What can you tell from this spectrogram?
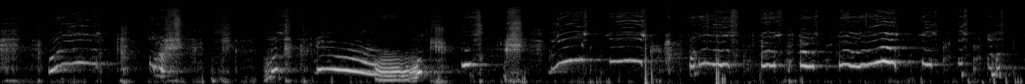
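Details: Pug wanting to play, she makes funny drawn-out whines and moaning howls that swoop down and up, with short squeaks between and a long wavering whine near the end, indoors.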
